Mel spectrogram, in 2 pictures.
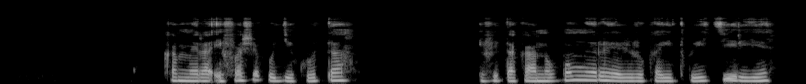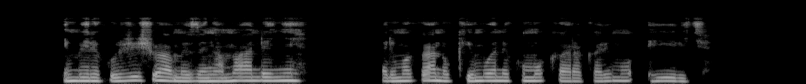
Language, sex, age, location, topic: Kinyarwanda, female, 25-35, Musanze, government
